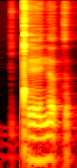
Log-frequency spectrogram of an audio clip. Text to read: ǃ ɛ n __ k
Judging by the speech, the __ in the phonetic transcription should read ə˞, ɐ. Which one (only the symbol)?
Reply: ɐ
